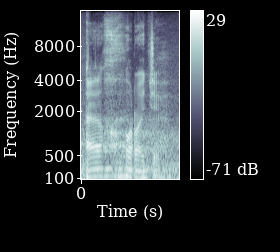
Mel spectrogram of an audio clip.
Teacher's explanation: kha termasuk huruf yang tebal. Maka ketika dia dalam keadaan sukun pun maka dia tetap dibaca tebal. Akhraja. Tapi sekali lagi untuk huruf kha maka tidak perlu berlebihan dengan menyerakkan tenggorokan, apa suaranya kelihatan serak banget.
